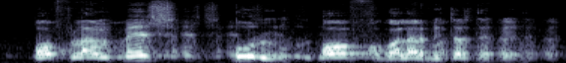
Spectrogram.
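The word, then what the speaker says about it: قُلْ: কফ লাম পেশ কুল, কফ লাম পেশ কুল। কফ গলার ভিতর থেকে, কফ গলার ভিতর থেকে উচ্চারণ হবে।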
